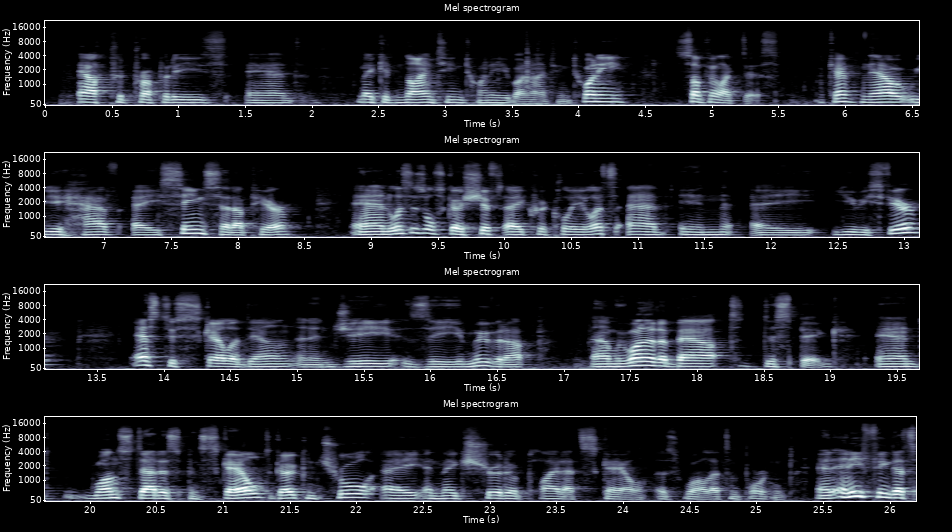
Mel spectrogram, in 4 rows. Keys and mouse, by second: 2.2-3.6 drag, 2.2-5.7 middle drag, 4.6 g, 5.7-8.0 right drag, 6.3 g, 8.1 ctrl+b, 8.1-25.1 ctrl+right drag, 9.8 shift+a, 13.5 s, 15.1 g, 17.1 KP_1, 18.2 s, 22.1 ctrl+a, 24.6 g, 25.1 middle click, 25.8 click, 25.9-26.2 middle drag.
